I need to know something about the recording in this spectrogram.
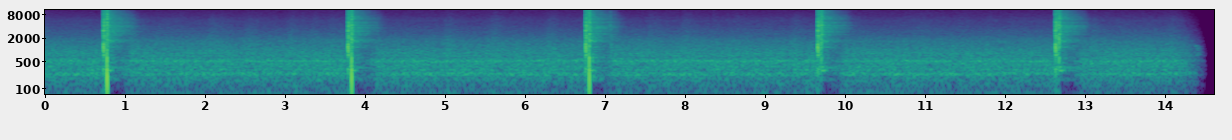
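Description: Five shots from an RWS LP8 .177 break-barrel spring-piston air pistol, each a sharp crack about three seconds apart, over a steady faint background hiss.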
